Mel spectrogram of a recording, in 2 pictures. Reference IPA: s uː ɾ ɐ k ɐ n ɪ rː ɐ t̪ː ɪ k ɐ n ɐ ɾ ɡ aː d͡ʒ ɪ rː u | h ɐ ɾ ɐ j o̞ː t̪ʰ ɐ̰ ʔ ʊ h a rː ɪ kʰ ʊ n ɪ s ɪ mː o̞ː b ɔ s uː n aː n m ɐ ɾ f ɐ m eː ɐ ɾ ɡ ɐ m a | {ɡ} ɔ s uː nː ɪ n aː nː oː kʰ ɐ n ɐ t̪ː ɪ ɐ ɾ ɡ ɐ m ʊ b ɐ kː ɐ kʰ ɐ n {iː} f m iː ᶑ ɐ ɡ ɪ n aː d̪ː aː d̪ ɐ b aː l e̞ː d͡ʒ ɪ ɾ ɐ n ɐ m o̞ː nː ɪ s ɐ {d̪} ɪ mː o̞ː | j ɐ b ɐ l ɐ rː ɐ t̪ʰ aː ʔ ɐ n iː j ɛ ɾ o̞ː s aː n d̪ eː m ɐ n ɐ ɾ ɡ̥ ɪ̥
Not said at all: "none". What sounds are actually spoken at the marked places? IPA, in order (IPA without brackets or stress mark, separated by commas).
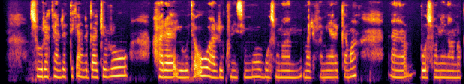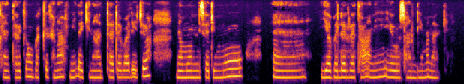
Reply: b, aː, d̪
